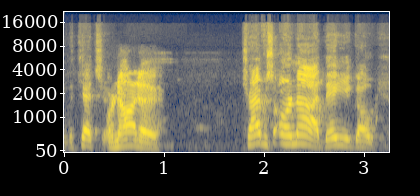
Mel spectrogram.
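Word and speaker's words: d'Arnaud: Arnado.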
